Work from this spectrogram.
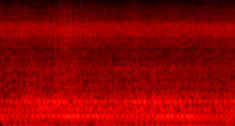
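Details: Synchronous motor under mechanical load, heard after it was pulled out of synchronism by cutting field current and adding load, then with the load reduced. A steady, even hum with no clunking or speed surging shows it has resynchronized and runs normally.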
